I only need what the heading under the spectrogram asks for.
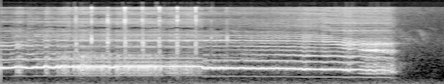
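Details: Pelung chicken crow, Plered line from Purwakarta Regency: a loud, smooth, sustained tone held for about four seconds, slightly wavering at first, dipping gently in pitch near the end before stopping cleanly.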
